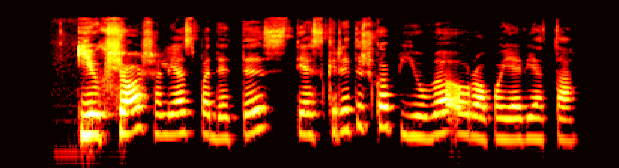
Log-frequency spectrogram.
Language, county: Lithuanian, Kaunas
